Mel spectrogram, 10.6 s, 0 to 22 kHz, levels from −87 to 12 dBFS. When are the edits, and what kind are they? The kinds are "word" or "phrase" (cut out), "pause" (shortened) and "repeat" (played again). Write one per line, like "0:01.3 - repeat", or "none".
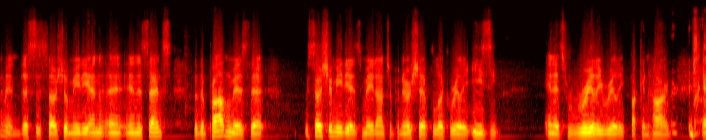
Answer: none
